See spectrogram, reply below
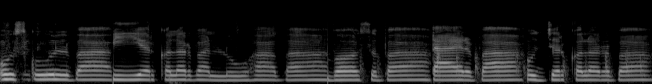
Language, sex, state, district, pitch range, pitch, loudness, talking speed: Hindi, female, Uttar Pradesh, Gorakhpur, 205-215 Hz, 210 Hz, -33 LUFS, 140 wpm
